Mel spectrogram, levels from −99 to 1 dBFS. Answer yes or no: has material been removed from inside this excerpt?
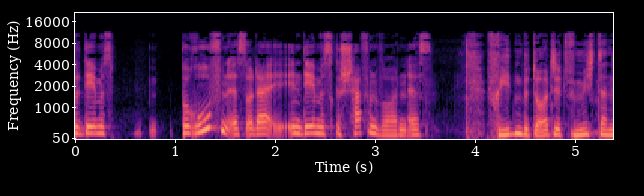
no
